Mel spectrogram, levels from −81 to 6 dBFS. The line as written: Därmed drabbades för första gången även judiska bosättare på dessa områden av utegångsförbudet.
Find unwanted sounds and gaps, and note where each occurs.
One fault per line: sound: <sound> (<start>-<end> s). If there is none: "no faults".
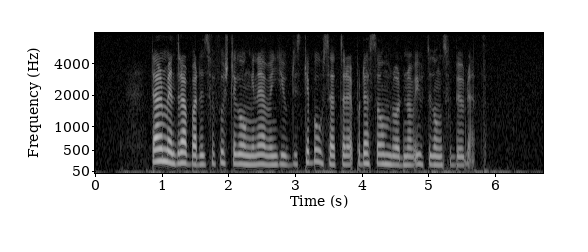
no faults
